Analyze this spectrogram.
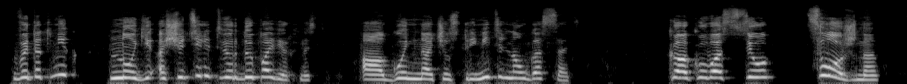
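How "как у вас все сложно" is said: slow, taunting, stretched-out mocking drawl. A lord taunts the magister and the narrator, mocking drawl. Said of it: "Издеваясь, протянул лорд Алсер".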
